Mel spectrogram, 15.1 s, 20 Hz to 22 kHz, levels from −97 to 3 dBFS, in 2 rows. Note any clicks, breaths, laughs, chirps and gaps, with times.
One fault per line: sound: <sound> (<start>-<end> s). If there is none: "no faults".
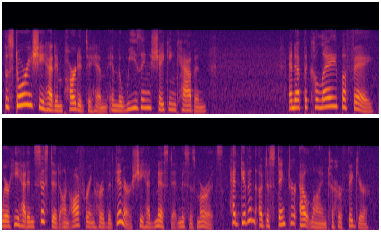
no faults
